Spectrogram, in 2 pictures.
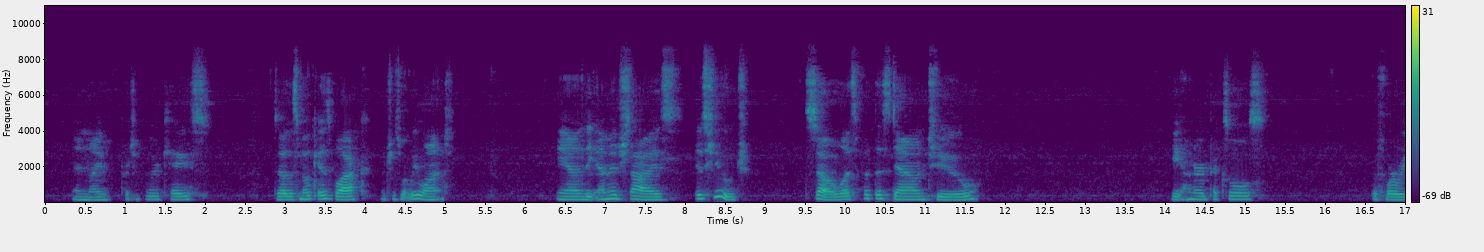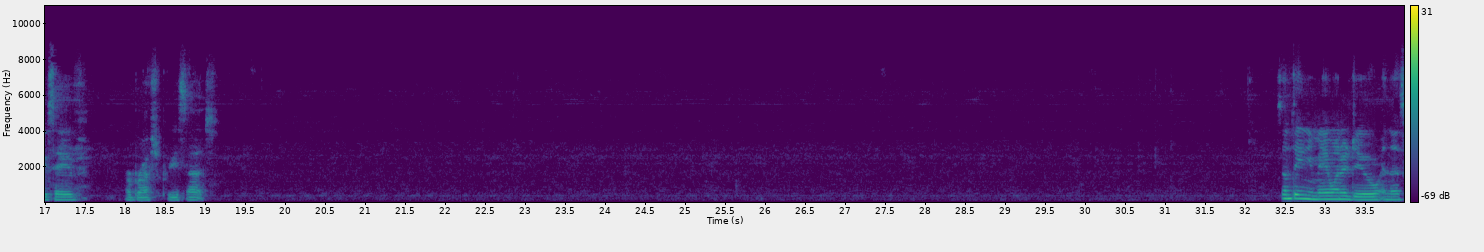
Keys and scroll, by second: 5.4 super+i, 5.7 super+i, 6.6 alt+super+i, 12.8-13.7 typing, 16.5 super+0, 22.8 super+e, 30.1-31.4 typing, 31.5 Return.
